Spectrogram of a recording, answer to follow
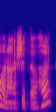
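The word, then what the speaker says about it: ಅನಾಶ್ರಿತಃ: ಭಗವಾನುವಾಚ ಭಗವಂತ ಹೇಳಿದರು ಅನಾಶ್ರಿತಹ ಇಲ್ಲಿ ಮತ್ತೆ ವಿಸರ್ಗ ಇದೆ ಆದಮೇಲೆ ಸೋ ಹಾಗಾಗಿ ಅಲ್ಪವಾಗಿ ನಾವು ಹ ಉಚ್ಚಾರಣೆ ಮಾಡಬೇಕು ಅನಾಶ್ರಿತಹ ಕರ್ಮಫಲಂ ಇದು ಫಲಂ ನಾಟ್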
